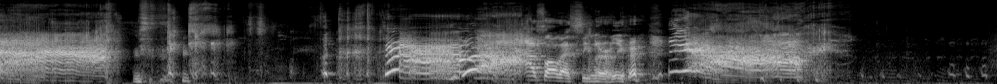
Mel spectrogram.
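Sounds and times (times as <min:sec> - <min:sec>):
anguished scream from a TV drama scene: 0:00.0 - 0:01.3, 0:03.8 - 0:05.5, 0:06.7 - 0:08.5
speech: 0:01.3 - 0:02.3, 0:05.4 - 0:06.8
laughter: 0:08.0 - 0:09.9.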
